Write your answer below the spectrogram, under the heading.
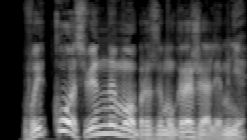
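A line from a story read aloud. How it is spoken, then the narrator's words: Excited exclamation. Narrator (Russian): возбужденно воскликнул Хрущев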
